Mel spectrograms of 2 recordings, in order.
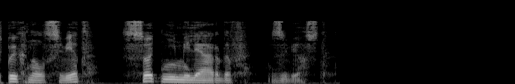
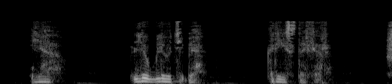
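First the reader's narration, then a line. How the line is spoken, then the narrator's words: Whisper. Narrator (Russian): шепнула она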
